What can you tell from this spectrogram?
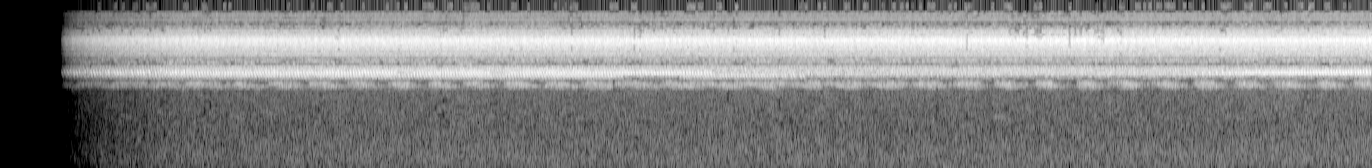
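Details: Night chorus of many crickets. After half a second of silence, a dense, steady high shimmer sets in, with a softer pulsing trill beneath it that beats several times a second. No other sounds.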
